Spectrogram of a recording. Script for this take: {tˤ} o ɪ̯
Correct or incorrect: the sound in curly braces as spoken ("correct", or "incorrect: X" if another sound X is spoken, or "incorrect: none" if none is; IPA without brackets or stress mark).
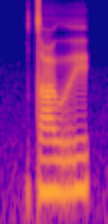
correct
